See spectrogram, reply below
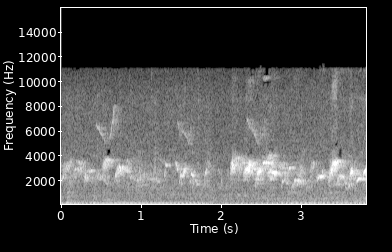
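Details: Caged red-whiskered bulbul kept as a decoy bird: bright chirping and warbled phrases, high and quick, with louder bursts in the second half over a steady low engine-like hum.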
